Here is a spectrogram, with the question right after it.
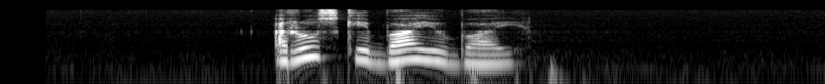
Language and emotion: Russian, neutral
